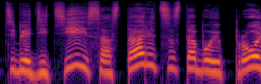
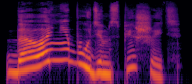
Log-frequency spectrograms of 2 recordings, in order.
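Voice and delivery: ordinary delivery

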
